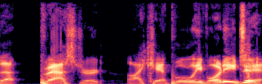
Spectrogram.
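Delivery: loud, put-on gruff tough-guy voice. Mocking overacted voice performances, doing the gruff guy voice. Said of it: "the gruff guy is always like".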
